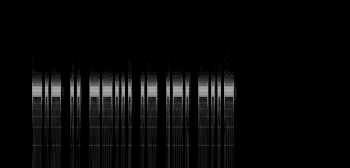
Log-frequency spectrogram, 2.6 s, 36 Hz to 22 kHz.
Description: Morse code, heard as a keyed tone, about 53 wpm, 700 Hz. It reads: KI7ARX
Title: USA Call Signs - 6 Characters - 4x Character Spacing - 50wpm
